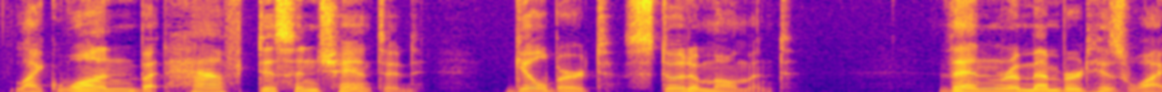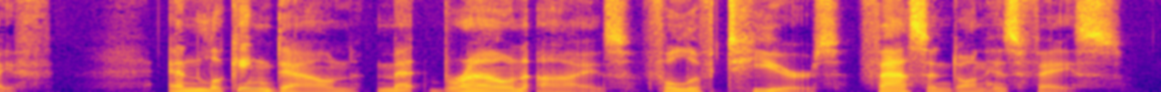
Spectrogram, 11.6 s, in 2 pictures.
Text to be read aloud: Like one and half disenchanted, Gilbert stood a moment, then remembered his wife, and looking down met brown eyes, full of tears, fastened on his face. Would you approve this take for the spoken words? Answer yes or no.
no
